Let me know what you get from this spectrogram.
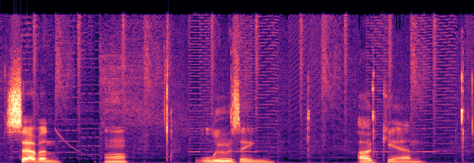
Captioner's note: tokens clattering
